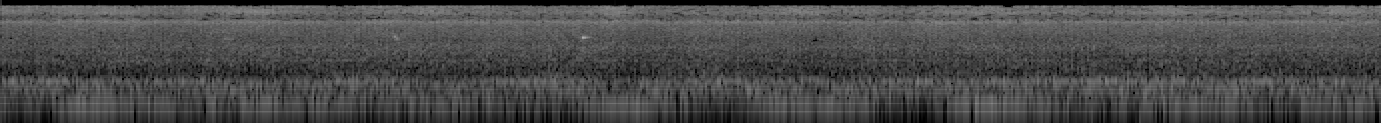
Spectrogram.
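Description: JaniLink rotary floor buffer screening the old finish off a hardwood floor: a steady motor hum under an even hiss of the abrasive screen on the wood, the hum swelling and fading slowly as the machine is swung across the floor.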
